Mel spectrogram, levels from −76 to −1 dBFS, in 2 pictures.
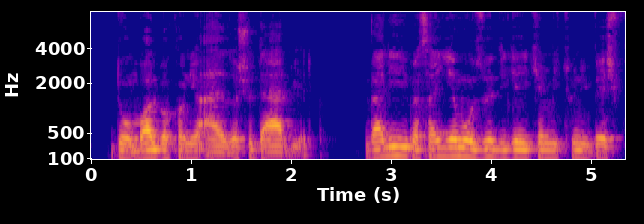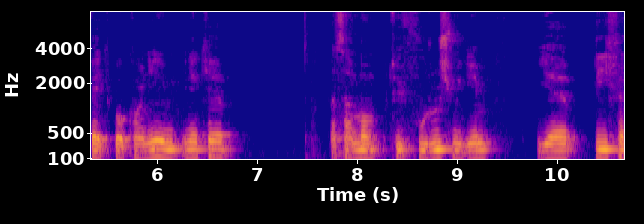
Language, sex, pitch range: Persian, male, 95-115 Hz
